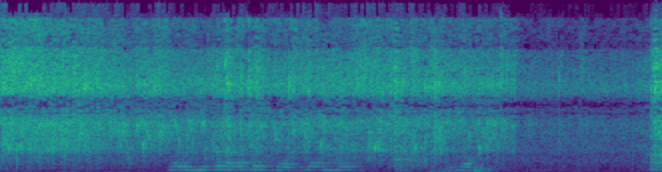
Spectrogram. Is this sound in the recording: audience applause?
no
